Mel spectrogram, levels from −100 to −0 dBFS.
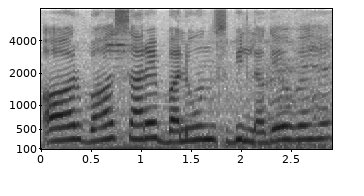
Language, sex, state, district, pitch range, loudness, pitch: Hindi, female, Punjab, Fazilka, 255-290 Hz, -14 LUFS, 280 Hz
